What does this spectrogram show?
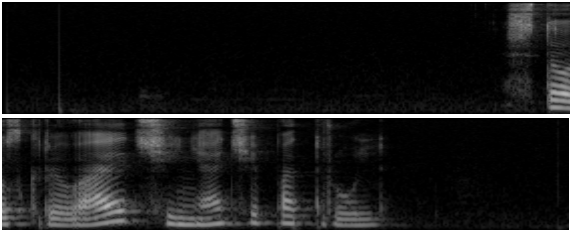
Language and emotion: Russian, neutral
